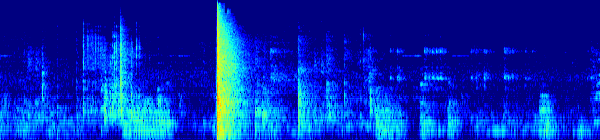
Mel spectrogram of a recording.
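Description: Foam dart blaster firing half-length darts, a single sharp loud snap of the shot followed by a quick decay, set among quieter clicks and rattles of handling before and after.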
